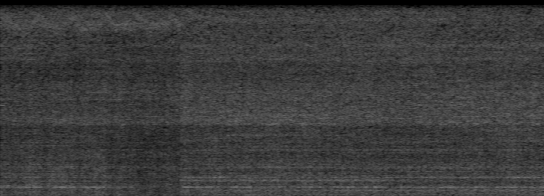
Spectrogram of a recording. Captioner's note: saw humming continues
